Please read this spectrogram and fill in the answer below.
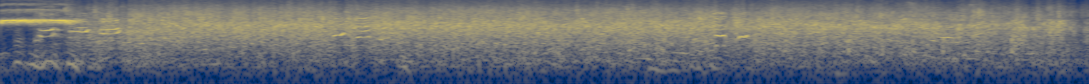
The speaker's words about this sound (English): Anyway, you got the point for speaking when the whistle went.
